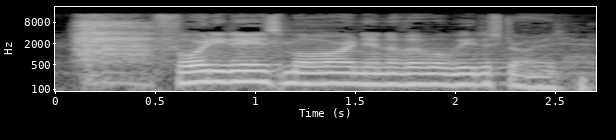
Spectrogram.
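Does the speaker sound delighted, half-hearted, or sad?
half-hearted. It is said in a half-hearted, reluctant tone. The messenger does not care about the message. "Did he say it half-heartedly"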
